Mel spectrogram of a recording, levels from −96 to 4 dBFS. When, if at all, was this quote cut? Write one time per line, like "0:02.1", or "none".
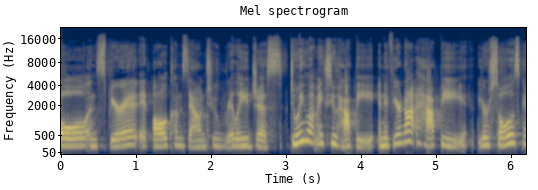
none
